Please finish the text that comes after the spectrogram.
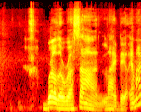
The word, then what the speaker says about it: Rahsaan Liddell: My brother, brother Rasan Lidell. Am I pronouncing that right?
